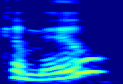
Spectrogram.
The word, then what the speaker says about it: Camus: It's pronounced Camus.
